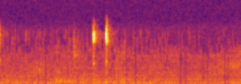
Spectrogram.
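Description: Near silence, broken about a second in by two faint, quick clicks a tenth of a second apart from the computer as the slideshow is closed.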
